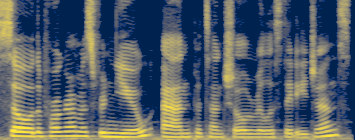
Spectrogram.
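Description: A woman speaks at a moderate pace with fairly even intonation and a fairly high pitch. It is an ordinary speaking voice. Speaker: realtor and coach. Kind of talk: casual interview.

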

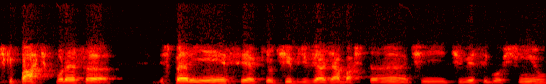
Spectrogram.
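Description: A plain, everyday voice from a man, medium in pitch, at a moderate pace, with fairly even intonation and big swings in loudness. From Brazil, Fortaleza. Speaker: electrical engineer. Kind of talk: casual interview.

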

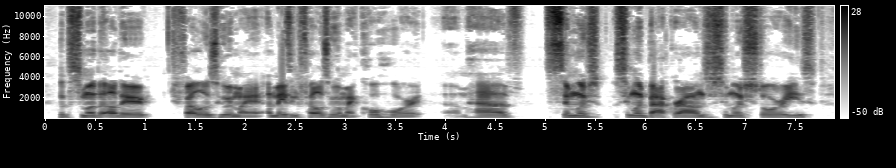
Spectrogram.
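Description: In a monotone, flat intonation, a man with a fairly low pitch talks at a fairly quick pace. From Nigeria. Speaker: fellowship student. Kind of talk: interview.

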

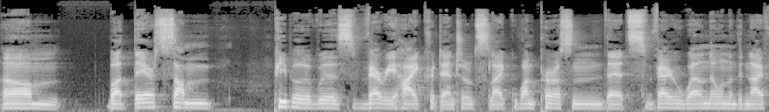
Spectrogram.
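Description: A man's fairly low voice in a German accent, flat and monotone in delivery. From northern Germany, rural. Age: 20s. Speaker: YouTube creator, survivalist. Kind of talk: casual chat.

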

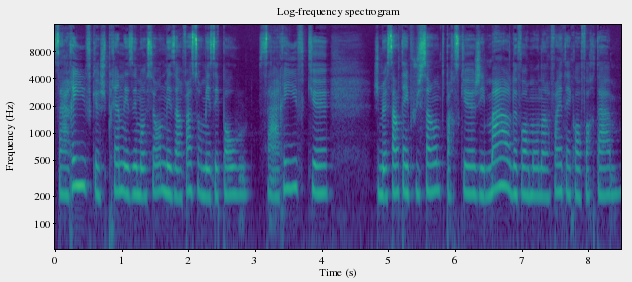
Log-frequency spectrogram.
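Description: A woman speaks at a moderate pace with fairly high pitch and monotone, flat intonation. The recording is very clean, the background silent. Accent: Quebec. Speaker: parenting educator podcaster. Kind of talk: solo podcast monologue. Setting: at home with children in background.

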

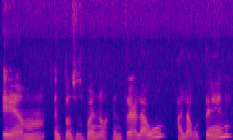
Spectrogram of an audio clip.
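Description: The voice has a Costa Rican accent and a dark, mellow tone with ordinary pitch variation. The sound is dry and close, with no echo. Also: woman. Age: 20s. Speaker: podcast host. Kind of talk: casual monologue.

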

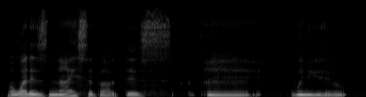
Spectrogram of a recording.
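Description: This woman talks at a very slow pace with an Israeli accent, her pitch fairly low and her tone dark and mellow. The intonation stays fairly even, and the sound is dry and close with no echo. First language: Hebrew. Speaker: spiritual teacher. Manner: halting.

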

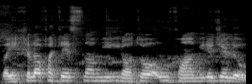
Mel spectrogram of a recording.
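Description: Speaking at a very fast pace, a man with a high pitch and a dark, mellow tone keeps his intonation fairly even. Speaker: political commentator. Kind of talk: heated debate.

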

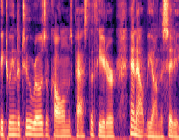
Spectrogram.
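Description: Lively intonation carries this reading, done aloud in a natural voice.

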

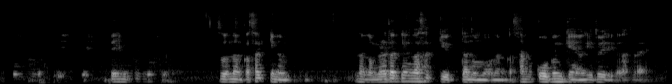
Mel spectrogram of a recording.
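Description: Talking at a very fast pace, a man uses a somewhat breathy, dark, mellow tone with ordinary pitch variation and big swings in loudness. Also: medium pitch for a man. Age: 20s. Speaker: football talk show co-host. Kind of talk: casual chat.

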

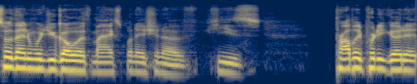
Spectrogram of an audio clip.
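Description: With an American accent, a man talks at a fairly quick pace in a plain, everyday voice with ordinary pitch variation. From United States. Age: 30s. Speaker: podcast co-host. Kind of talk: casual chat.

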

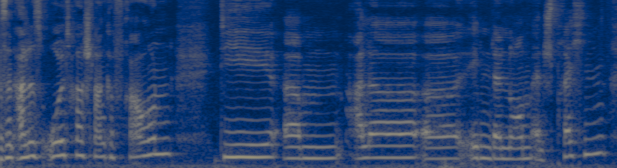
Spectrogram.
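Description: Fairly high female voice, very slow in pace, with fairly even intonation. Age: 30s. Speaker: yoga and meditation teacher. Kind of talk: casual chat.

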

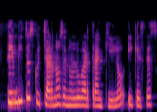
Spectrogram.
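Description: A woman with a high pitch talks at a moderate pace with ordinary pitch variation. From Mexico, Ensenada, Baja California. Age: 20s. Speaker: podcast host, ballet dancer and teacher. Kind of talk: scripted podcast talk on values.

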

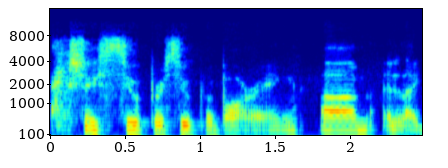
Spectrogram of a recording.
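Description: The speaker has a German accent. The sound is dry and close, with no echo. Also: man. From Germany. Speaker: tech startup founder. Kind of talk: interview conversation.

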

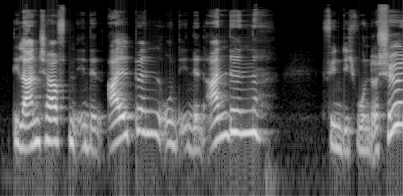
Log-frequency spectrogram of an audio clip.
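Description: This woman's voice is high-pitched and her intonation is lively. She talks at a fairly slow pace. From Germany, North Rhine-Westphalia. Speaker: German teacher. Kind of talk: podcast monologue for learners. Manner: clear, learner-paced.

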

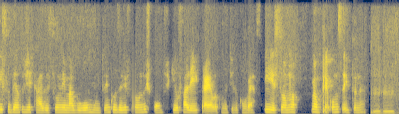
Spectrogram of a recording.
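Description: Her voice is fairly low in pitch with a dark, mellow tone and monotone, flat intonation, and the woman is heard in a dry, close sound with no echo. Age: 20s. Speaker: journalism student and club president. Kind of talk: casual chat. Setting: late-night recorded conversation.

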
